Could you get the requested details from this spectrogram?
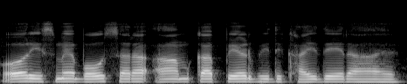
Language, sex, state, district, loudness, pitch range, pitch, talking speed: Hindi, male, Jharkhand, Deoghar, -16 LUFS, 125-135 Hz, 130 Hz, 175 wpm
